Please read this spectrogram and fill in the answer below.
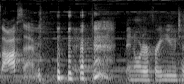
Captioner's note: laughs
